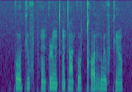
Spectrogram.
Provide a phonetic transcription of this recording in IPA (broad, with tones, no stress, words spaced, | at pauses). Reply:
ko˦˨ kʲɔ˦˨xʷpʰõ˨˩˦ kɹũ˦tʼõ˦tɑ̃˨ko˨˥ ǃʰɔ˨˥rwø˦˨xʷ kʲɔ̃˨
